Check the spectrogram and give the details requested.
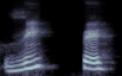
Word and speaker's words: zíper: a palavra zip o zíper contando aí é sílabas e se a gente for falar zíper já tem a dica o assento está na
